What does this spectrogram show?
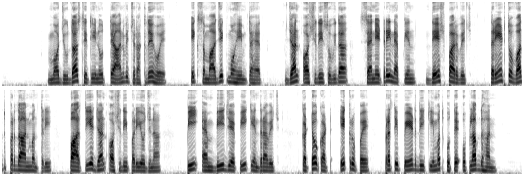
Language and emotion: Punjabi, neutral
